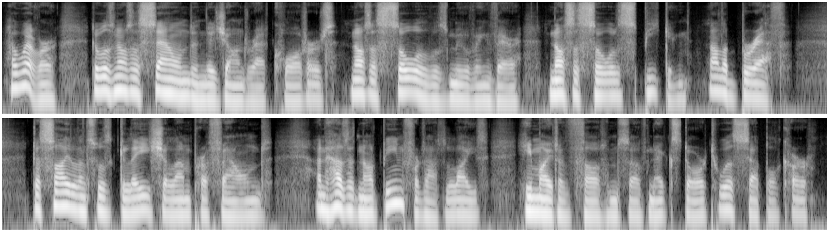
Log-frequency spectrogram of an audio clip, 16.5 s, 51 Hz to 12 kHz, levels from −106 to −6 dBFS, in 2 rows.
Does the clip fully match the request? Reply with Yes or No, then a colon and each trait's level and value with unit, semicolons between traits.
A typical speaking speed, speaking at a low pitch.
Yes: average, 170 wpm; low, 120 Hz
